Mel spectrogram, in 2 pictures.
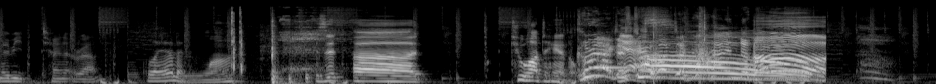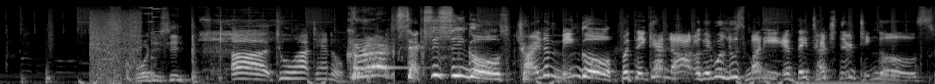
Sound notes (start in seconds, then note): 2.8 buzzer rings; 8.5 gasps; 10.4 static crackles; 11.4 buzzer rings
